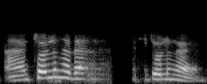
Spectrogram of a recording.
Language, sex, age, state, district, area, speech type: Tamil, female, 18-30, Tamil Nadu, Sivaganga, rural, conversation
